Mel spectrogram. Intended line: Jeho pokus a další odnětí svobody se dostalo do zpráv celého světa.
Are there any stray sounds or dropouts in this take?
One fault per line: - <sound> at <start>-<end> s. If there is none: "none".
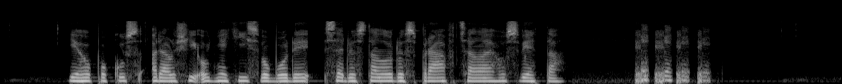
- laugh at 6.3-7.1 s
